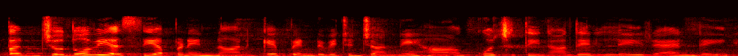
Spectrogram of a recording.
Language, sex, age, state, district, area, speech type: Punjabi, female, 18-30, Punjab, Jalandhar, urban, spontaneous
